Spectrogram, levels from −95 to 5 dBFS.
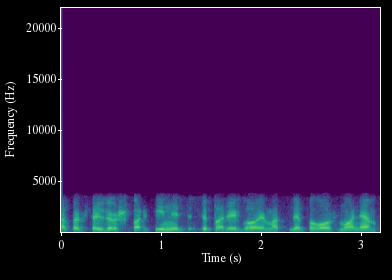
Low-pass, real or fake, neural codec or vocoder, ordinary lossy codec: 3.6 kHz; fake; codec, 24 kHz, 0.9 kbps, WavTokenizer, medium speech release version 2; Opus, 16 kbps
